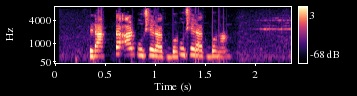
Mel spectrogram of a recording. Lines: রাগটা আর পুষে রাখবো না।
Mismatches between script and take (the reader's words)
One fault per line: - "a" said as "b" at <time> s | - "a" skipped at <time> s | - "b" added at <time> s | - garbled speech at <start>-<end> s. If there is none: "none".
- "পুষে রাখবো" added at 1.2 s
